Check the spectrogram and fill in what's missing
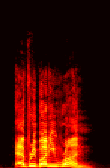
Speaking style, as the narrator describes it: yelled Tatiana

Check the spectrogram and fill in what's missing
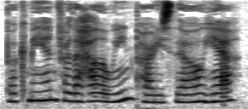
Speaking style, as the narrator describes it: Beck sighs, her fake sympathy

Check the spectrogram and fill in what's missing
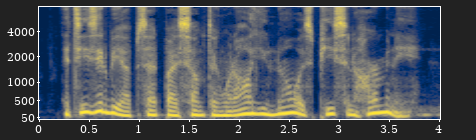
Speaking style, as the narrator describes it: my mother said in a melodic voice

